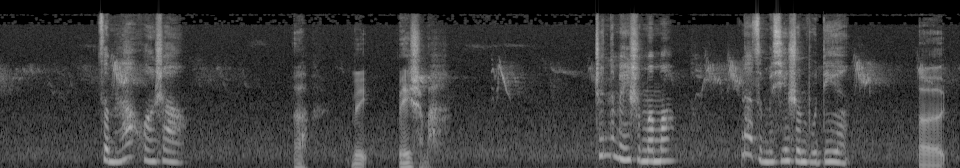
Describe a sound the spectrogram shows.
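A man speaks calmly and questioningly, close by.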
